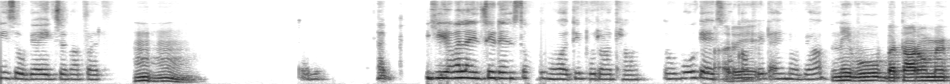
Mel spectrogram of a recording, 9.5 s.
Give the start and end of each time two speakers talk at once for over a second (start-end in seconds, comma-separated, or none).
none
